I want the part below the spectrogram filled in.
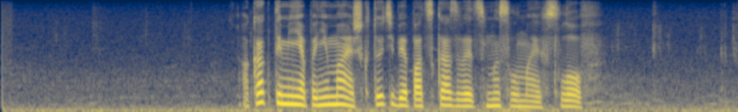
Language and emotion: Russian, neutral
